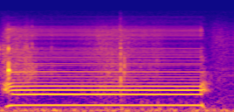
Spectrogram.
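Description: A mobile phone buzzing for an incoming call: one steady electronic buzz, about two seconds long, that starts and stops abruptly.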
